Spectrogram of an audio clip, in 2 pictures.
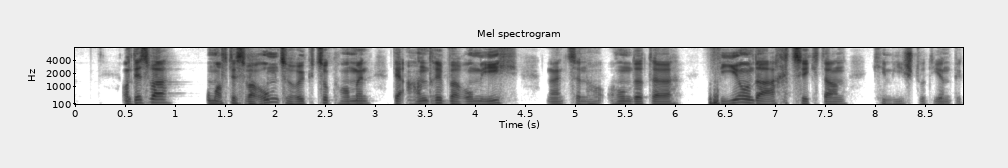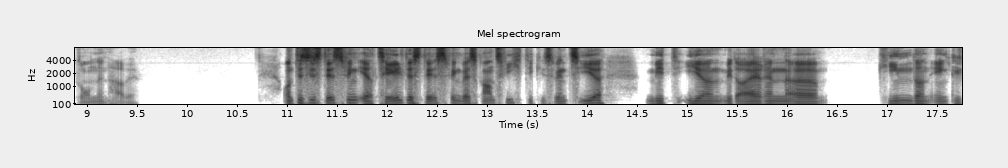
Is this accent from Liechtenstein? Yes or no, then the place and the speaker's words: no; Linz, Upper Austria, Austria; ich bin ein Kind der 70er Jahre, ich bin in Linz groß geworden.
